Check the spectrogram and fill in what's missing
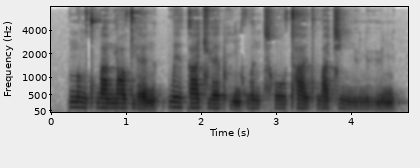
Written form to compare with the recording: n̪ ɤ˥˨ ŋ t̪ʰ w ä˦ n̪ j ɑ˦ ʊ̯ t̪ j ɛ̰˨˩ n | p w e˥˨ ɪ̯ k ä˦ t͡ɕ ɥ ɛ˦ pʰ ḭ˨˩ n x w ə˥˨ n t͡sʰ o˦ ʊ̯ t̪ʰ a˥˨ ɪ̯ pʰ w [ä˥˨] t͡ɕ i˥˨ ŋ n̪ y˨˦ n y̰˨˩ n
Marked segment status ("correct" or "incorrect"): incorrect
